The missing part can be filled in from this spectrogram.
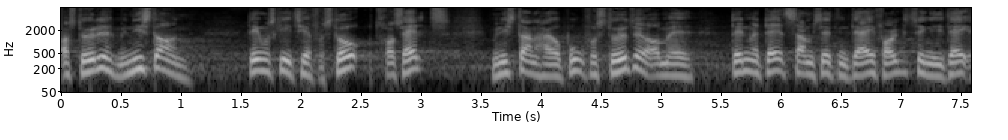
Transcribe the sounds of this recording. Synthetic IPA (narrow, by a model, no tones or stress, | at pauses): ɒ̽sd̥øɾ̥əminisd̥ɐːn | d̥e̝ɐmɒ̽sɡ̥e̝̰ːt͡sʰe̝æfɒ̽sd̥ɔ̰̽ːt͡sʰʁɒ̽sæl̰d̥ | minisd̥ɐːnɦɑ̈job̥ʁṵːfɒ̽sd̥ød̥əɒ̽me | d̥enmænd̥ɛ̰ːd̥sɑ̈mn̩sed̥ne̝ŋd̥ɑ̈æɐifɒ̽lɡ̥ət͡sʰe̝ŋ̰ð̩ˠid̥ɛ̰ː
